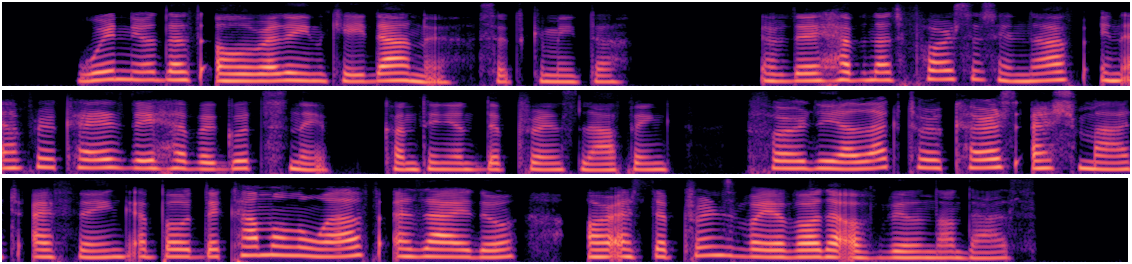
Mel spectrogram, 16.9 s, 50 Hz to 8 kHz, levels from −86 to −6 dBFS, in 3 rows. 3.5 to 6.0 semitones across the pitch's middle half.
No: average, 2.8 semitones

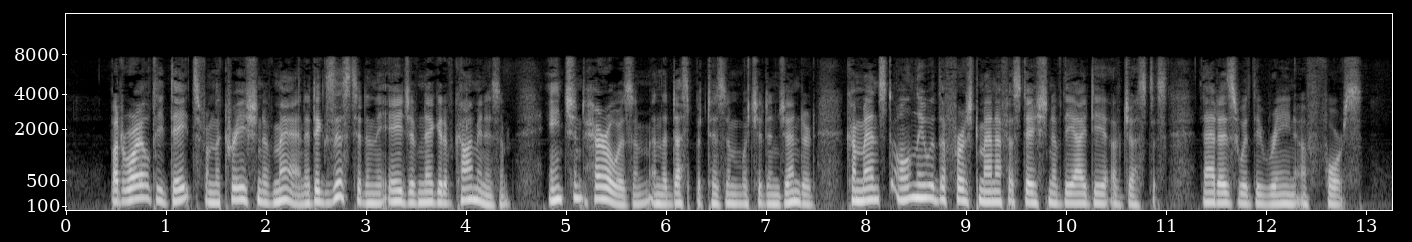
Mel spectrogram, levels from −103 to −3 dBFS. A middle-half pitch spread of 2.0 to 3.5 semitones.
No: average, 4.4 semitones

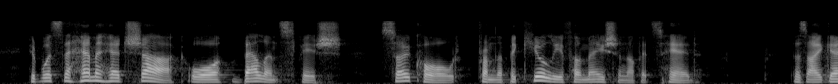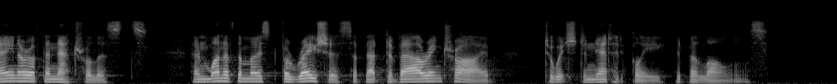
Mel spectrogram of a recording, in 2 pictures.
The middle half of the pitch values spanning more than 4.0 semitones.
Yes: average, 4.6 semitones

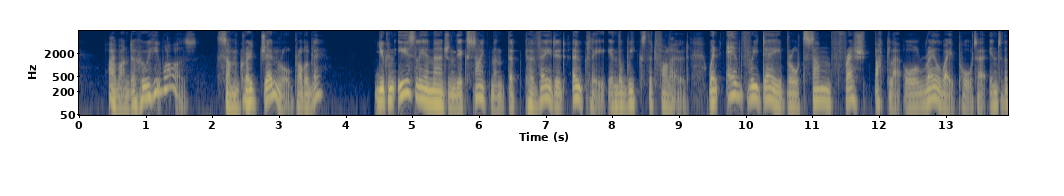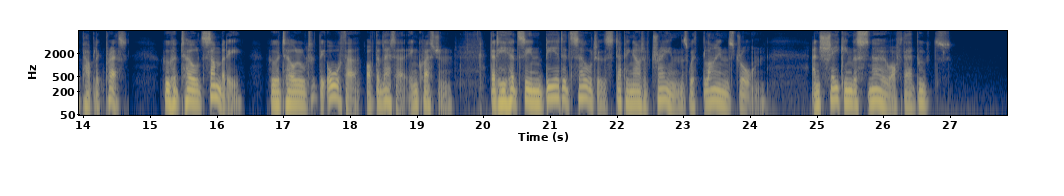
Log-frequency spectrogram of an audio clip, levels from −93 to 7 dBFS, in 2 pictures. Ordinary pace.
Yes: average, 155 wpm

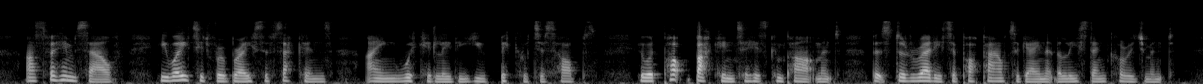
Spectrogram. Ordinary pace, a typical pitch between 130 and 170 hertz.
Yes: average, 165 wpm; medium, 140 Hz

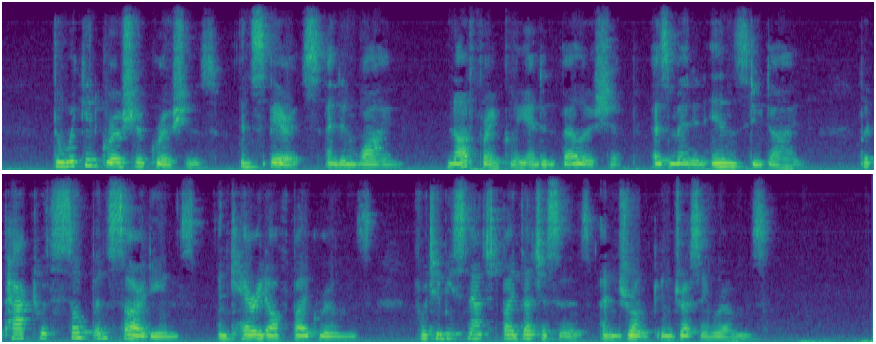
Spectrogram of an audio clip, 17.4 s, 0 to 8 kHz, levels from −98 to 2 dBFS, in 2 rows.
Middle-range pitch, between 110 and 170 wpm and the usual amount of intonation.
Yes: medium, 175 Hz; average, 145 wpm; average, 4.0 semitones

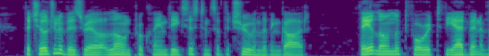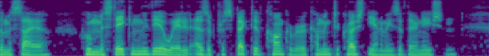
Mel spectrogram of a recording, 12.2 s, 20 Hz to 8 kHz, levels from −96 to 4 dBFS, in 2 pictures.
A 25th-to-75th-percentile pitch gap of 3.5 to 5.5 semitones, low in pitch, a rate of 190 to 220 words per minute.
No: average, 2.9 semitones; low, 125 Hz; average, 195 wpm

